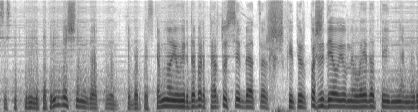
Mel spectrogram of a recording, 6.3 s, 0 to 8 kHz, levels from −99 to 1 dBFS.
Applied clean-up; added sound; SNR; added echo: neural separator model SepFormer DNS4.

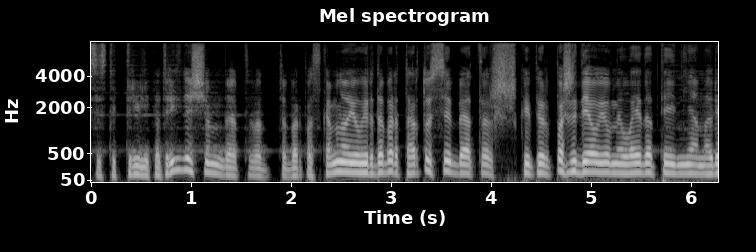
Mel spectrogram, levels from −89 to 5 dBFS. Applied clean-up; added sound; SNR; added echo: neural mask model DeepFilterNet 3.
